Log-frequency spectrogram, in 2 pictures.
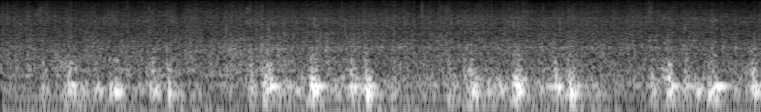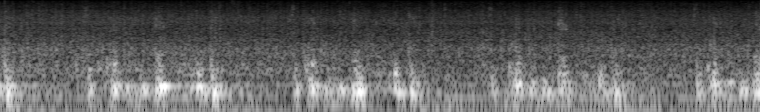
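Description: Torrential rain beating on a car's roof and windshield, heard from inside the car: a steady hiss with many irregular low thuds of heavy drops.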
